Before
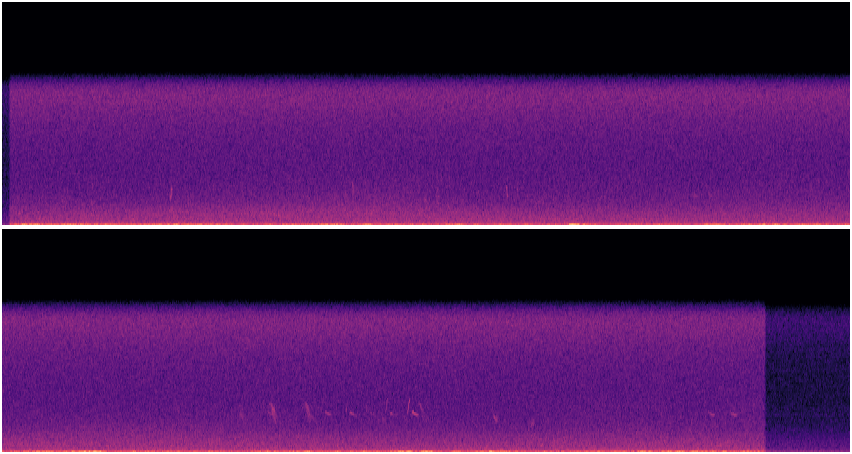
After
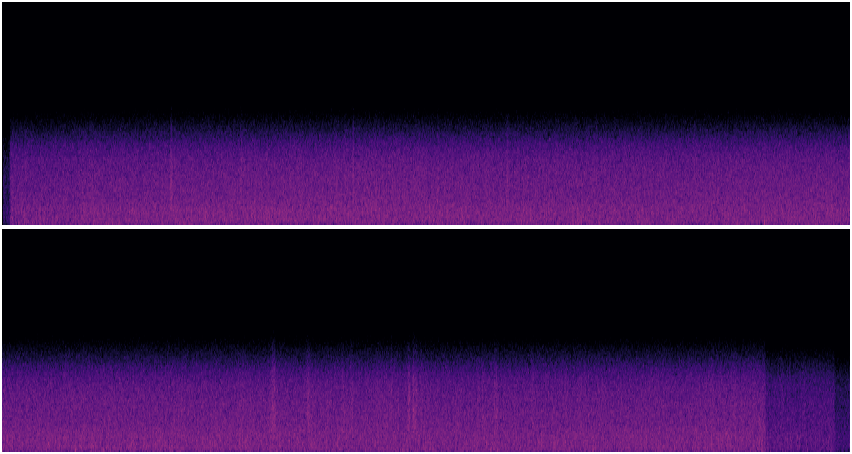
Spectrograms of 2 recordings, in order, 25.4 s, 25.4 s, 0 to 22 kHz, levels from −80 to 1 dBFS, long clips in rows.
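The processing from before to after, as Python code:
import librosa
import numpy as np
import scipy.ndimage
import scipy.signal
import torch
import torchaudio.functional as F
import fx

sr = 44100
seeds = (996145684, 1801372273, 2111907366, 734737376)

y = fx.octave_divider(x, sr, octaves=1, level_db=2.0)
y = scipy.signal.sosfilt(scipy.signal.butter(2, 840.0, 'highpass', fs=sr, output='sos'), y)
y = fx.peak_eq(y, sr, hz=1400.0, db=-13.0, octaves=0.9)
y = fx.noise_vocoder(y, sr, seeds[0], bands=3)
y = fx.air_absorb(y, sr, metres=68.0)
y = fx.echo_feedback(y, sr, ms=1040, feedback_pct=35, wet_db=-6)
y = y * 10.0 ** (3.5 / 20.0)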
